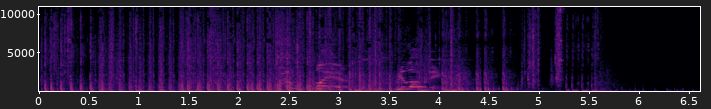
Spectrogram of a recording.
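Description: An automatic rifle fires rapid bursts of gunfire.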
